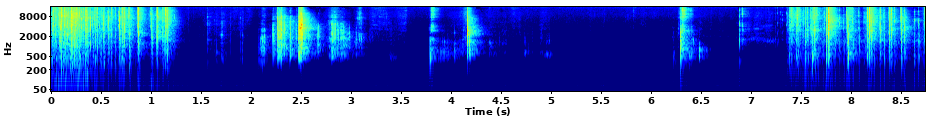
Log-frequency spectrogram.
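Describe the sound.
Tarot cards are shuffled in several fairly soft bursts of rapid papery riffling, separated by short pauses and ending with a longer run.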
